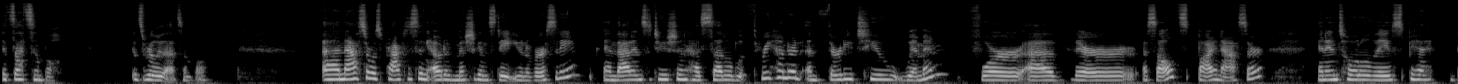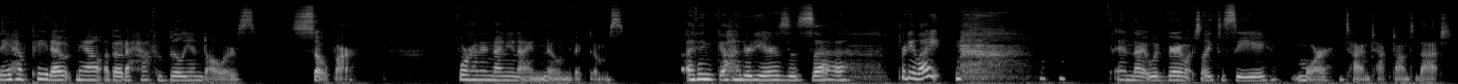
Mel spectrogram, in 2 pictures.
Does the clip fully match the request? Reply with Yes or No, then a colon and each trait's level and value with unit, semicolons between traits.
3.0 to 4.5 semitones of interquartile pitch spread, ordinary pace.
Yes: average, 3.5 semitones; average, 150 wpm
